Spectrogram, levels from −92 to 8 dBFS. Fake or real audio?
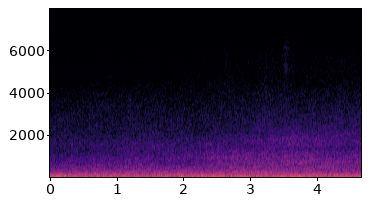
fake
